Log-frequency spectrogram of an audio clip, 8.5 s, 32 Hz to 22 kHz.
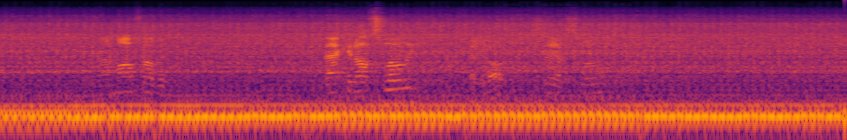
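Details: Suzuki SV650 twin that had sat unused a long time, carburetors just cleaned, restarted after an idle adjustment: steady, low, even throb at idle with no misses or knocks; it settles and runs cleanly on its own.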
